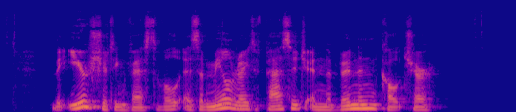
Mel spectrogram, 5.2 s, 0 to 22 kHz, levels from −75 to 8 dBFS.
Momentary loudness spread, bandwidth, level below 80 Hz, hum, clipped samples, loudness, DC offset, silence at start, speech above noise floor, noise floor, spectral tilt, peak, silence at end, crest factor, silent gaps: 9 LU; 13 kHz; -64 dBFS; none; under 0.1%; -28 LUFS; under 0.1%; 0.5 s; 38 dB; -65 dBFS; -5.5 dB/octave; -10 dBFS; 0.85 s; 18 dB; none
